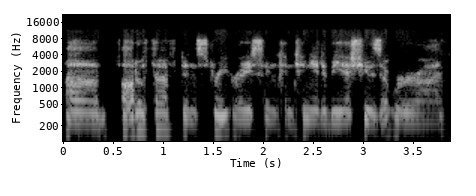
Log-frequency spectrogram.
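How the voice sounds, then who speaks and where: A man with a raspy, hoarse voice giving a police update at a community meeting, measured and full of fillers. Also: medium pitch, dry recording. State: hoarse from sneezing. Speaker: police lieutenant. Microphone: video call. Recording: muffled, distant video-call audio.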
